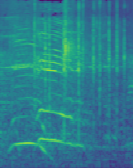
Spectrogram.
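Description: A group of people giving a drawn-out shouted cheer that lasts about a second and then dies away into quieter voices.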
